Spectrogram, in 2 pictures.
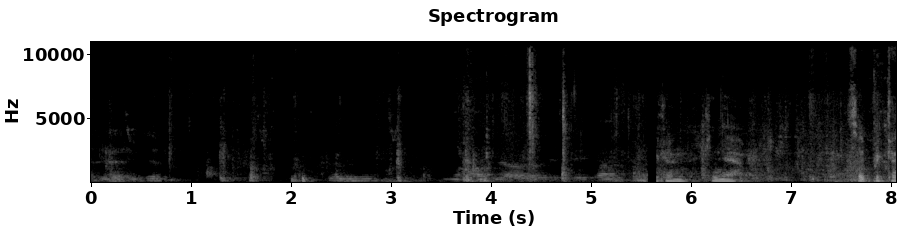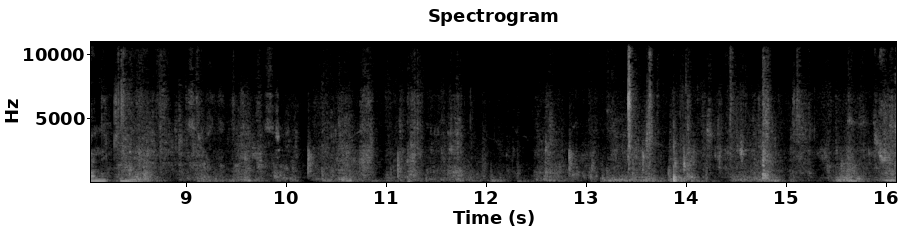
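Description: Cattle shuffle their hooves on straw.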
